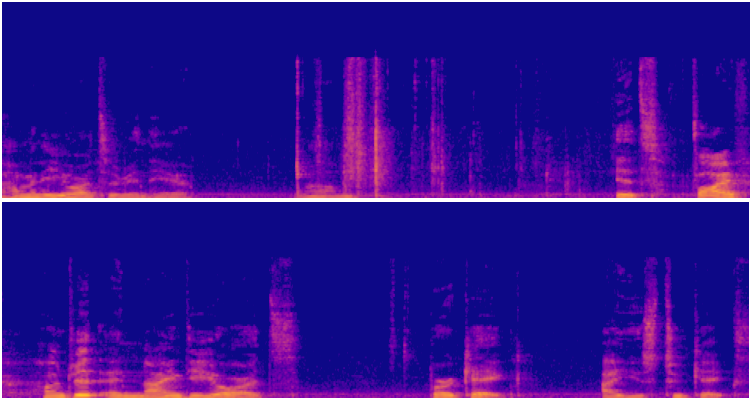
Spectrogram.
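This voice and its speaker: A woman's voice: low-pitched, animated, takes it slowly, long pauses, darkish tone, a little hiss or hum. A woman vlogging at home, chatting about her crochet in a rambling, casual way. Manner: rambling, chatty, with fillers and small laughs. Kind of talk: casual show-and-tell. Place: quiet home, indoors. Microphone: clip-on mic.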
